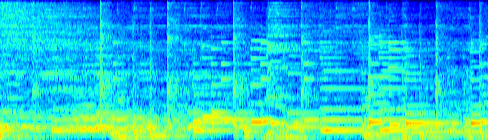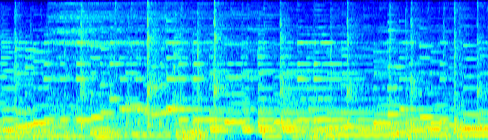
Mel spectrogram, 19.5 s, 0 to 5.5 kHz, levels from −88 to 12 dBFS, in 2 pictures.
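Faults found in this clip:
No audible faults found.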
